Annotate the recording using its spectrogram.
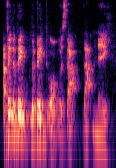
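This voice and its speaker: A man's voice: mid-range voice, animated, a little fast. A man co-hosting a casual futsal podcast, agreeing often and recounting match incidents. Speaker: futsal club podcast co-host.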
